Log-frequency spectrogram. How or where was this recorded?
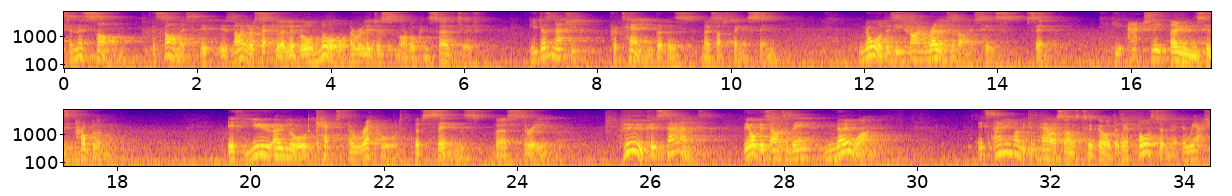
large echoing room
